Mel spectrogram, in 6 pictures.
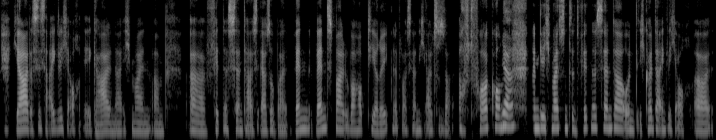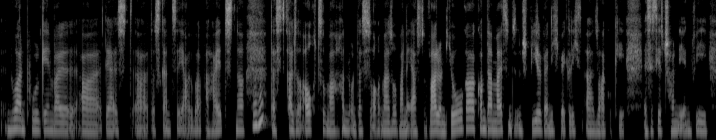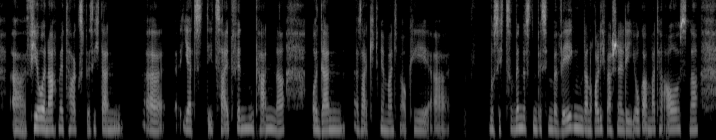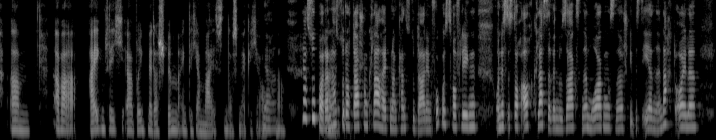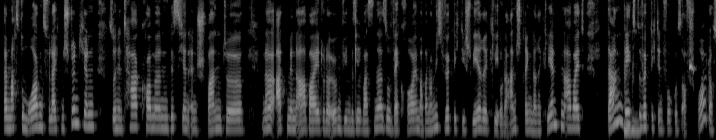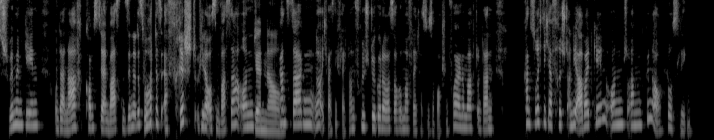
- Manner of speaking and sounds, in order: laughing while speaking: "oft"; joyful: "Sinne des Wortes"
- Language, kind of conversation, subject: German, advice, Wie finde ich die Motivation, regelmäßig Sport zu treiben?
